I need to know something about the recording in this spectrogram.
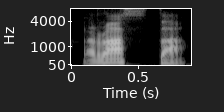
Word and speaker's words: রাস্তা: বললাম এই যে উচ্চারণ যুক্ত অবস্থায় ত আছে এই যে ত যুক্ত অবস্থায় আছে কার সাথে স এর সাথে তার মানে এর উচ্চারণ আর তালব্য হবে না এটা হবে রাস্তা আবার আমি বললাম এই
